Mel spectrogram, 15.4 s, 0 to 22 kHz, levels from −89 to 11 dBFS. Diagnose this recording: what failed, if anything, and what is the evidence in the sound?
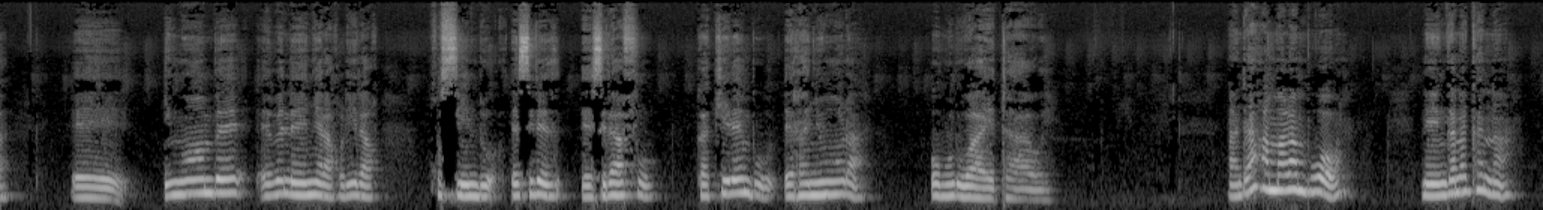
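Codec stage: the speech sounds swirly, hollow and smeared for its whole length, with softened consonant attacks, most likely generation loss from around five rounds of lossy re-encoding, which fits a 96 kbit/s MP3. Each pass requantises on a shifted frame grid, so holes accumulate. A spectrogram shows speckled, patchy gaps and nothing above 20.9 kHz.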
